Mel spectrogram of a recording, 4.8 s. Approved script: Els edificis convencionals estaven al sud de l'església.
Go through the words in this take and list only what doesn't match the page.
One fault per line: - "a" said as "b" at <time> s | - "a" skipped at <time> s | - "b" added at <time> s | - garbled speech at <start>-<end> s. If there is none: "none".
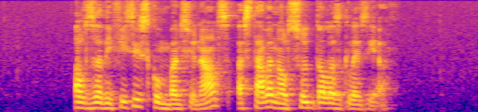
none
